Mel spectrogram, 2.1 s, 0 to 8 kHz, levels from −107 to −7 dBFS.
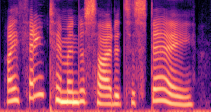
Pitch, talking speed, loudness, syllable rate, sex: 280 Hz, 200 wpm, -15 LUFS, 5.5 syllables/s, female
